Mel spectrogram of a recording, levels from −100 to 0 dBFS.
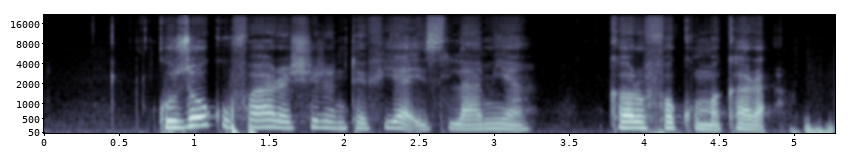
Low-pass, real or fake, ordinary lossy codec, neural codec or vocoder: none; real; none; none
